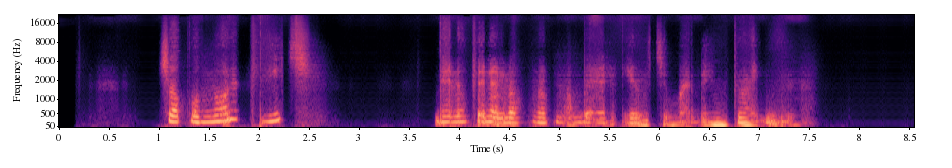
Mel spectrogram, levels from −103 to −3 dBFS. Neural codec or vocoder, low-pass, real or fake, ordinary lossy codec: codec, 44.1 kHz, 0.9 kbps, DAC; none; fake; none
